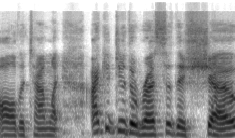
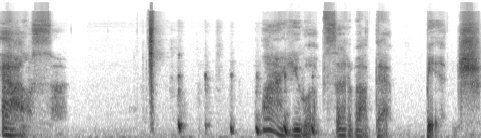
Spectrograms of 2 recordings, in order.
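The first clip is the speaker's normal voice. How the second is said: hushed, calm, soothing near-whisper; 12 dB quieter than usual. The speaker imagines Phaedra giving them a pep talk: calm Phaedra impression. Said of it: "in that calm voice".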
